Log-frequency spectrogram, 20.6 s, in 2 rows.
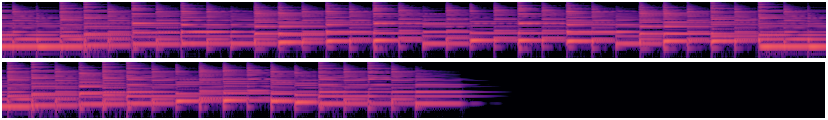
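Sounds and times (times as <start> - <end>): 
two guitars playing: 0.0 - 16.2.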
